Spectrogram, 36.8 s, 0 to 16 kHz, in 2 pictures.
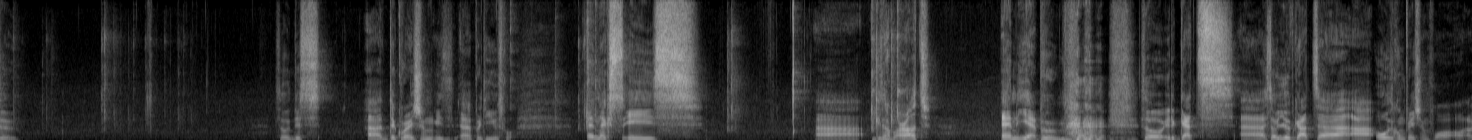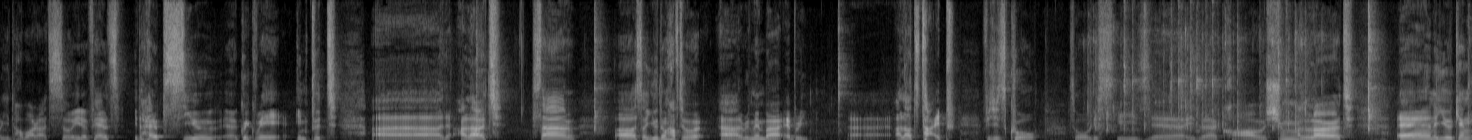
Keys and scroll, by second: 0.0 Right, 1.1 Right, 1.2 Down, 1.6 Up, 2.1 Down, 7.0 shift+., 7.1 space, 8.9 [.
